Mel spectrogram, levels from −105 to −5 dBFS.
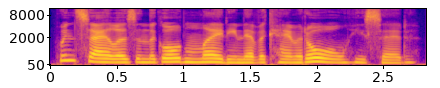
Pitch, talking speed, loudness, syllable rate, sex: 200 Hz, 275 wpm, -17 LUFS, 6.1 syllables/s, female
